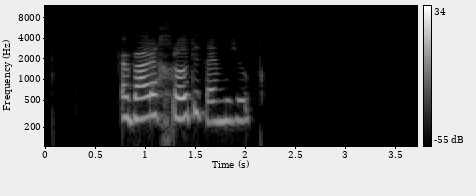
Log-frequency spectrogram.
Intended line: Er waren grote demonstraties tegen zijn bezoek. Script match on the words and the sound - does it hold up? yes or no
no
